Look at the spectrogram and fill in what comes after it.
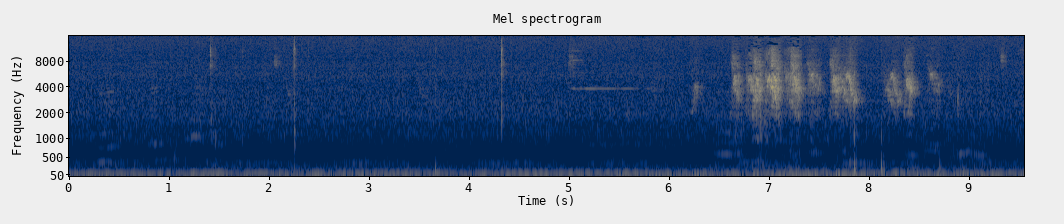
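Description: A small songbird calling in a quick run of high chirps for about two seconds, starting about seven seconds in. Faint scattered clicks come before it.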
